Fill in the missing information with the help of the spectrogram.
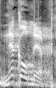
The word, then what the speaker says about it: Nikl Nip: Nickel nip. Is that right? – Spell it. – N-I-K-L-N-I-P. – Yeah.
